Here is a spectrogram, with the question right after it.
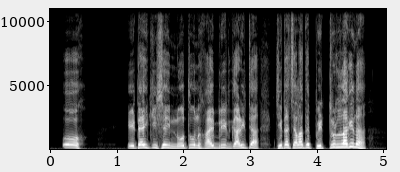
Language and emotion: Bengali, surprised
